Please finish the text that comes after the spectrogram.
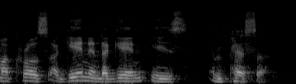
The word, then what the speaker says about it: M-Pesa: again and again is empresa now the pronunciation depends on who you are when I went back home after 20 years in the the IMF I would call it something else m-pesa you know the m and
